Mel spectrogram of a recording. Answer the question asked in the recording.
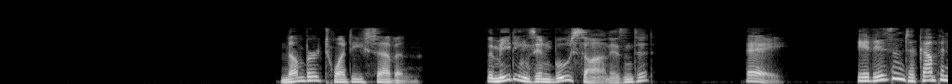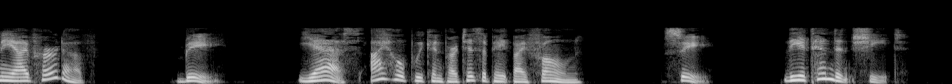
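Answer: B: Yes, I hope we can participate by phone.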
